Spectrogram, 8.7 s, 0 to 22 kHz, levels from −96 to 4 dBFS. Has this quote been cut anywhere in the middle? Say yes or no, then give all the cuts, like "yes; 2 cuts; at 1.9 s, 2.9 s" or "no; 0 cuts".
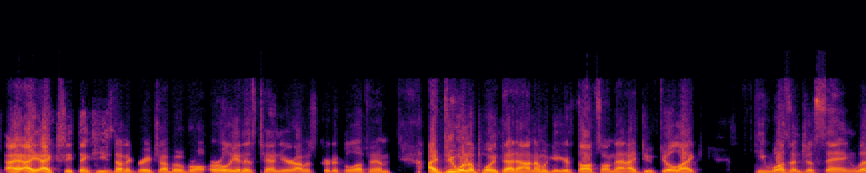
no; 0 cuts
